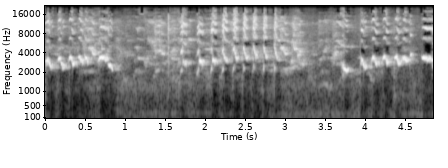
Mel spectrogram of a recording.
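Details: White-rumped shama of the Aceh type, billed as a champion songbird, singing a loud, fast run of high chirped and whistled notes in quick bursts, with a brief pause in the middle before the rapid trills resume.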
